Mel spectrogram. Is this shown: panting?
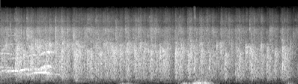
no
